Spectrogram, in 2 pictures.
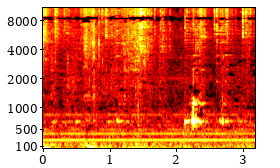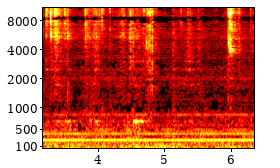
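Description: Faint patter and rustle of washed basmati rice grains sliding and being scraped by hand from a steel bowl into a saucepan, with a small click a little after two seconds. A faint steady tone runs underneath.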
